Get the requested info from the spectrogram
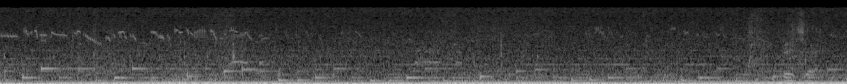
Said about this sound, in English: are now in the middle of the moors on Winter Hill. It's 5:30 and we're just still looking around to see whether we can see anything. Visibility still a bit dark, so I've got it on night mode, and as you can see, you can hear all the birds waking up.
